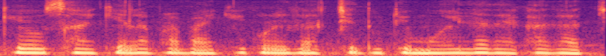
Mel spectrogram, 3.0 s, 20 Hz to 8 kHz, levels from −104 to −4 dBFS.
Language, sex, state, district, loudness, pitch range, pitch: Bengali, female, West Bengal, Alipurduar, -14 LUFS, 200-215 Hz, 205 Hz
